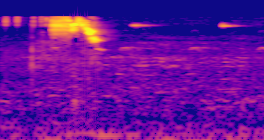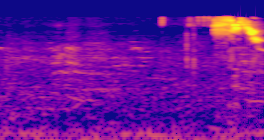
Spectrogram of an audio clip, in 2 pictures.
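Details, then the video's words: Two high, wiry buzzes from a Blue-black grassquit (chirrío, pirra, tiziu, volantina), each about half a second long and dropping at the end, spaced about four seconds apart over quiet low hum, with soft short whistles in between. "CHIRRIO, PIRRA, TIZIU o VOLANTINA Y SU GRAN CANTO"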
